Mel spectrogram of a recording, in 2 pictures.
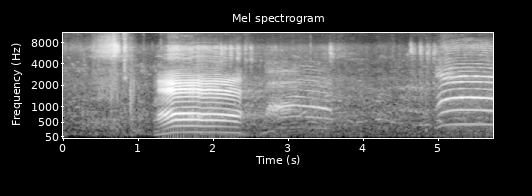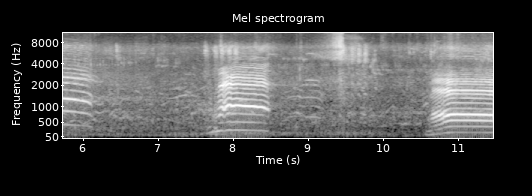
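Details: Sheep and lambs calling: four loud harmonic bleats spaced a few seconds apart, some deeper and some higher and shakier, with faint softer bleats between them.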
